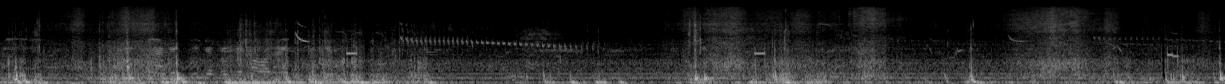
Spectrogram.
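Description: Bushveld ambience: birds calling, including a quick falling series of rapid whistled notes about four seconds in and a few short chirps, over a low rumble with gusts of noise.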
